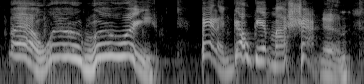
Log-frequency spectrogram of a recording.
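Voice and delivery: put-on Texan accent. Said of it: "Say in a Texan accent".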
